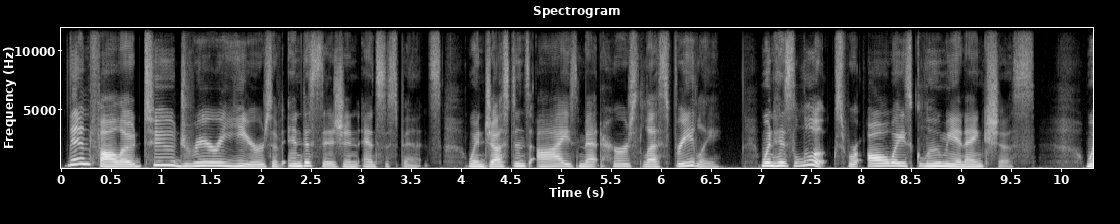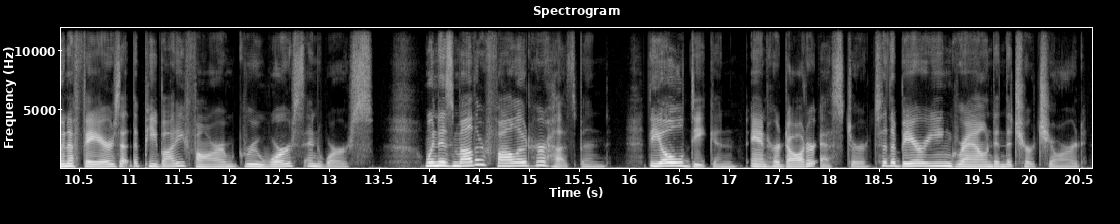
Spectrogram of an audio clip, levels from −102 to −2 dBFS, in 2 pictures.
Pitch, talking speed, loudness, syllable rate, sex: 210 Hz, 155 wpm, -19 LUFS, 4.5 syllables/s, female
